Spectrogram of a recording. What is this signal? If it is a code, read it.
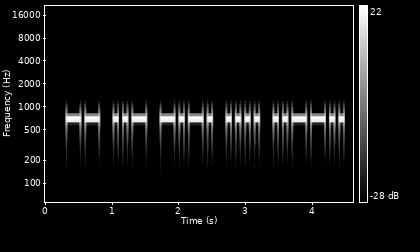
Morse code, heard as a keyed tone, about 17 wpm, 700 Hz. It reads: MUCH?
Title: 3x Word-Spacing - Sentences from Top 400 Words - 17wpm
